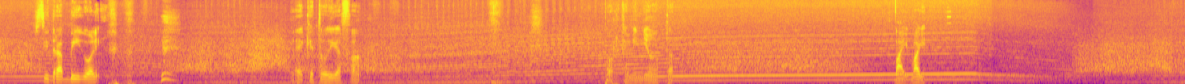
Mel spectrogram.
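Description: A small kart engine buzzes steadily, its pitch rising and falling with speed.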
